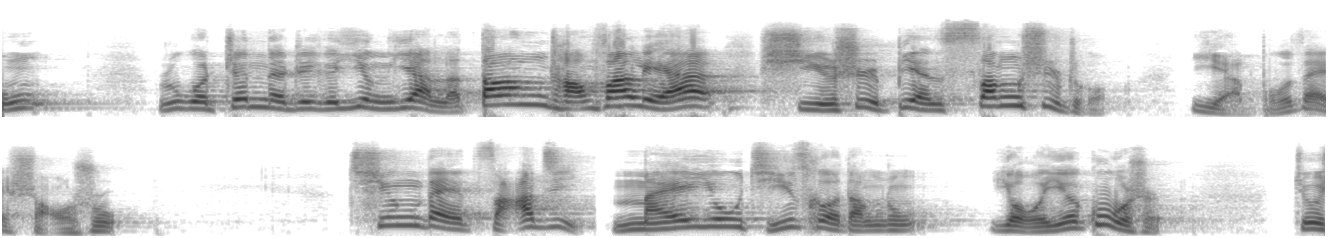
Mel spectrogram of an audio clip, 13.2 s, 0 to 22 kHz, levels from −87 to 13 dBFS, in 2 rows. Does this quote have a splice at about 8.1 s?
no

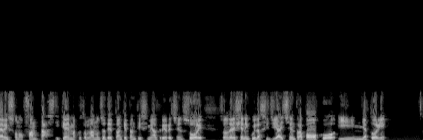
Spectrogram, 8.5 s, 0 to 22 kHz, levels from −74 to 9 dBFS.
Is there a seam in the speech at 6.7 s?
no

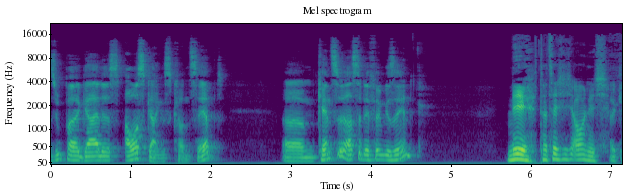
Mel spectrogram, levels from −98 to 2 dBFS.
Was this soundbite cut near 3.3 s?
no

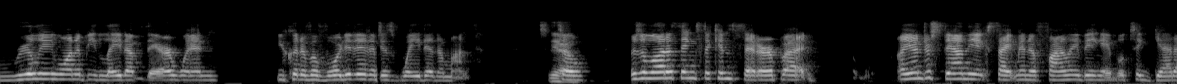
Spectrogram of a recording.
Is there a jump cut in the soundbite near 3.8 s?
yes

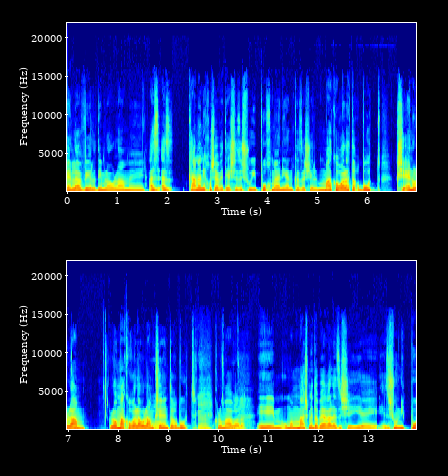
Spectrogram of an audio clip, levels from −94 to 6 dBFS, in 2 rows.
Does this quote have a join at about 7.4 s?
no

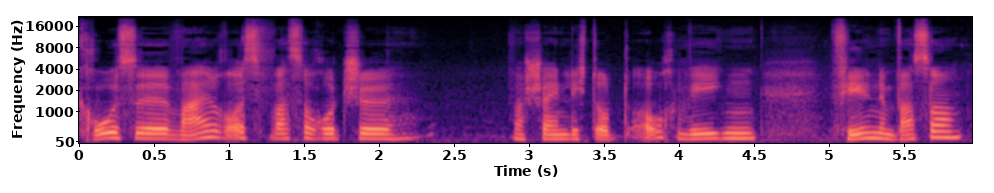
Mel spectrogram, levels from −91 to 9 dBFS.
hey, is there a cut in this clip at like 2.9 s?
yes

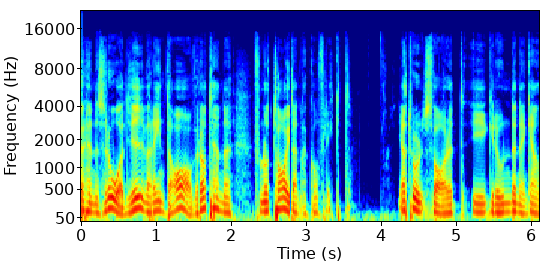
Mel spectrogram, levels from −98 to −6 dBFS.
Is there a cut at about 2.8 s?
yes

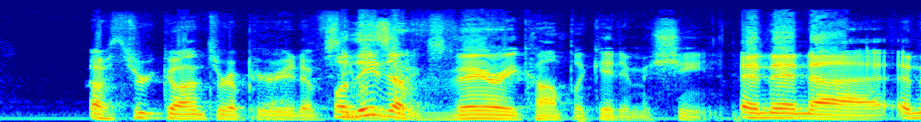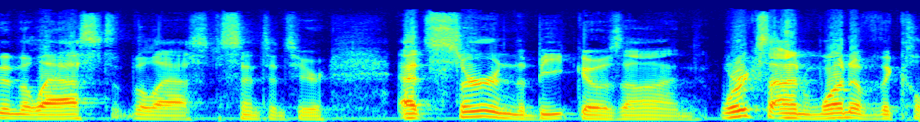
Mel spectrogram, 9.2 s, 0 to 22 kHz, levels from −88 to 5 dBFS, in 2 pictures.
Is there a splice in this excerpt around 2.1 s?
no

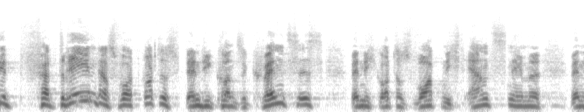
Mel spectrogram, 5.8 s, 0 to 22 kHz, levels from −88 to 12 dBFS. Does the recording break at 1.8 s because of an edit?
yes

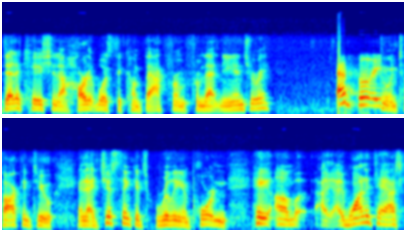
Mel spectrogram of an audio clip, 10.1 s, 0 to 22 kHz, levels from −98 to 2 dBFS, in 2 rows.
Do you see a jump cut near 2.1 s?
no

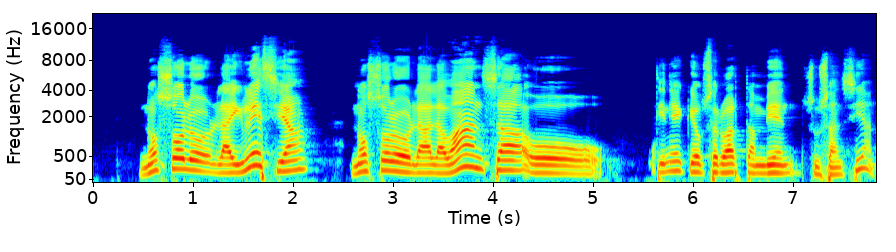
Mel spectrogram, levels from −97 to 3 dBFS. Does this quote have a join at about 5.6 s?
yes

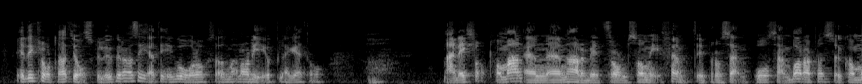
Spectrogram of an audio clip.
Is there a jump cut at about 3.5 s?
yes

